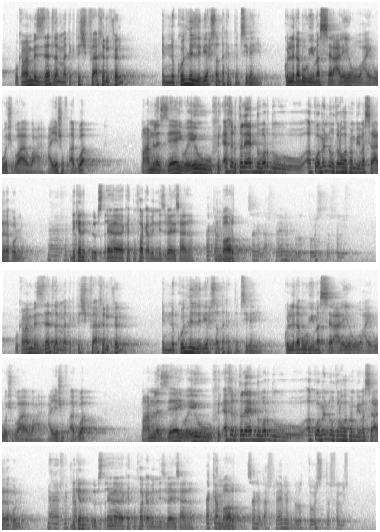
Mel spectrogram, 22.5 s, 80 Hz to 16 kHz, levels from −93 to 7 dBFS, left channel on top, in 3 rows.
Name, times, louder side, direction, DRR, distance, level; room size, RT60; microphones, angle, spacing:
voice 1, 0.3-2.4 3.2-5.2 5.7-9.2 10.3-15.5 16.4-18.9 19.3-19.7, left 3 dB, 30° left, 12 dB, 0.3 m, -20 dB
voice 2, 16.0-16.6 19.1-19.6 20.1-22.0, right 3 dB, 55° right, 8 dB, 0.7 m, -35 dB
22.5 x 9.4 x 2.2 m, 1.2 s
head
